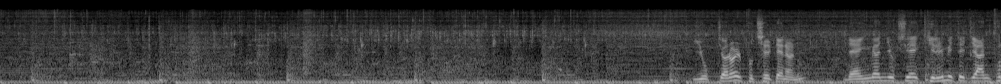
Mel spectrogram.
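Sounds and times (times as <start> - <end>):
background music: 0.0 - 10.0
meat sizzling in oil: 0.0 - 10.0.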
